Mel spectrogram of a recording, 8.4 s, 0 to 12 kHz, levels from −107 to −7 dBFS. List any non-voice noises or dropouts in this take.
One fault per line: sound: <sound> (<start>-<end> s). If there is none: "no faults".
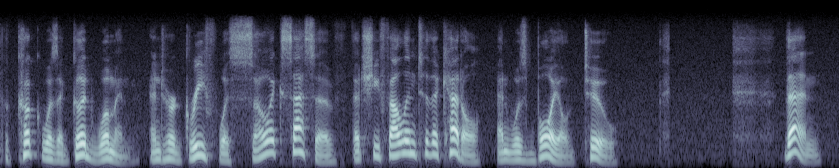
no faults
